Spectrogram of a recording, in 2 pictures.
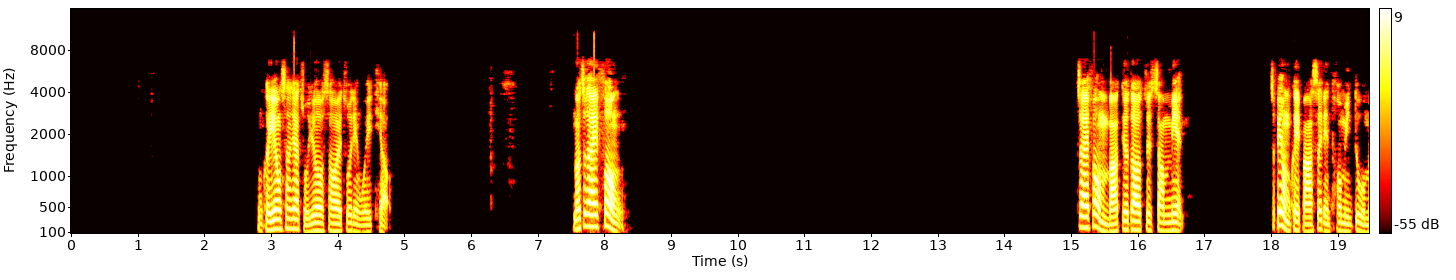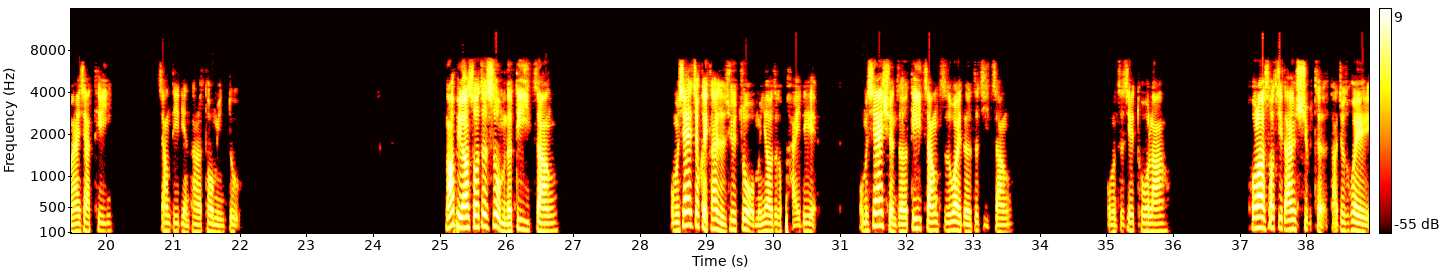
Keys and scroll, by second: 1.0 Up, 2.6 Right, 3.1 Up, 4.1 Right, 5.3 Down, 5.7 Up, 19.4 t.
